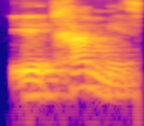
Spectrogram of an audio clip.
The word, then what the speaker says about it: James: presidente esta semana Felipe James James en realidad como el futbolista es como se pronuncia es el nuevo presidente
